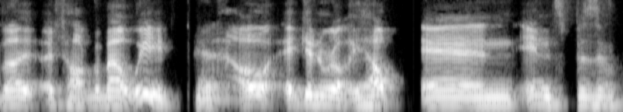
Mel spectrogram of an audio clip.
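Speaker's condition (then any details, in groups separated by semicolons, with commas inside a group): Friedreich's ataxia; genetic neuromuscular condition from birth, normal childhood, slowly worsening, diagnosed sophomore year of college; progressive, cannabis strain with doctor's guidance for neuropathic pain, muscle relaxing, sleep, ataxia worse when tired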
